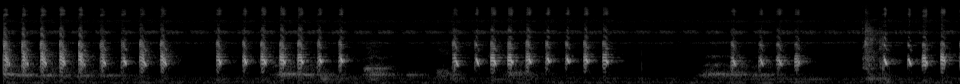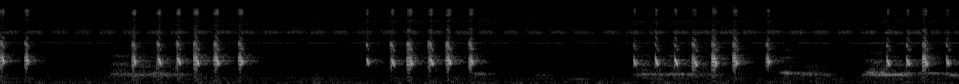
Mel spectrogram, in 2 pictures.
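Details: Toad calling when touched by a person: repeated bursts of rapid, rasping pulses, each burst lasting about a second and recurring every two seconds or so, over a steady high insect drone in the background.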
